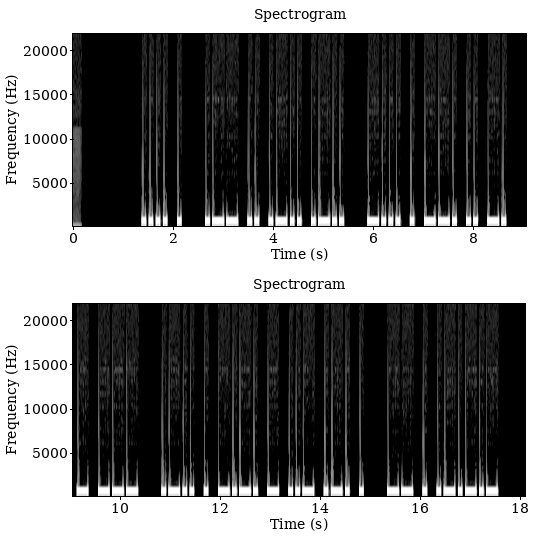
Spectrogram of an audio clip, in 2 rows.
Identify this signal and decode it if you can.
Morse code, heard as a keyed tone, about 17 wpm, 700 Hz. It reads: HE WILL BEGIN TO LECTURE ME.
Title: Sentences from Top 1600 Words 17wpm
